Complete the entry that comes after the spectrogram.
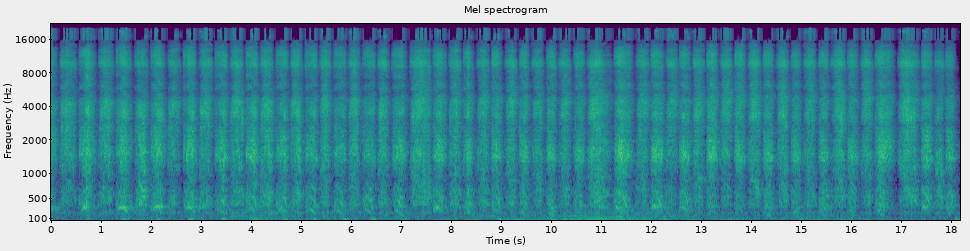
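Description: Deep pranayam yoga breathing, forceful and steady, with loud rhythmic breath strokes repeating quickly and evenly for the whole stretch, close up and with no talking.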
